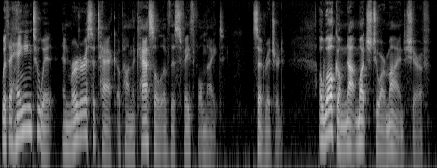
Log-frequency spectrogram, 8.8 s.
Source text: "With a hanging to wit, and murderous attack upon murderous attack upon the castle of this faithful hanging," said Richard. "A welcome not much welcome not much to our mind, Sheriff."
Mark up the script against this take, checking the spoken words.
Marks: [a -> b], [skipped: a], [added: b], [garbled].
"With a hanging to wit, and murderous attack upon [skipped: murderous attack upon] the castle of this faithful [hanging," -> knight] said Richard. "A welcome not much [skipped: welcome not much] to our mind, Sheriff."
